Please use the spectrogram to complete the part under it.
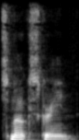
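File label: "smoke screen", British English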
